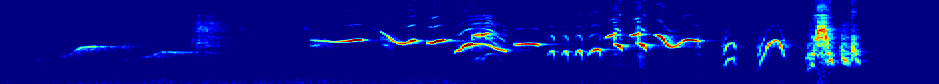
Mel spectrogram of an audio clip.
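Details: White-rumped shama newly in breeding condition, tail-flicking in competitive song: soft opening whistles, then a rich fast run of varied warbled and looping whistled notes, finishing with short upswept notes and a harsh burst.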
